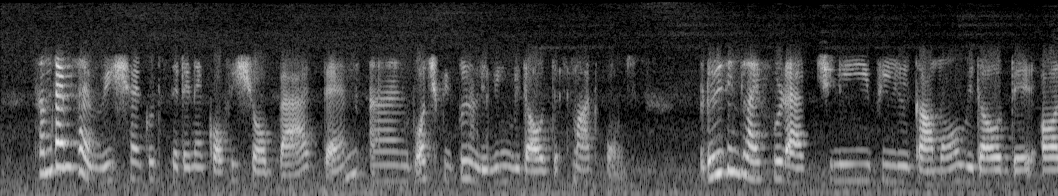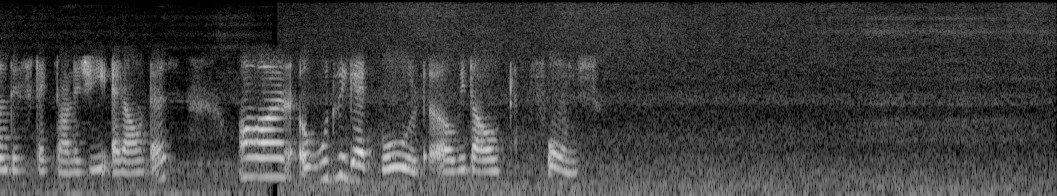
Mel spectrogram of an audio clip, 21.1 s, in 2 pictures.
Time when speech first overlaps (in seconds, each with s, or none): none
